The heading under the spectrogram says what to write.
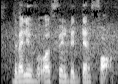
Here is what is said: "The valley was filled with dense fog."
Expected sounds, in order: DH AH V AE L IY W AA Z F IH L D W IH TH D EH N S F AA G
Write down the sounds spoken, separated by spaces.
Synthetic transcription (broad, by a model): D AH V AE L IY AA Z F IH L D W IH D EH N F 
